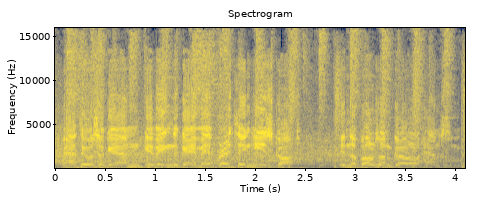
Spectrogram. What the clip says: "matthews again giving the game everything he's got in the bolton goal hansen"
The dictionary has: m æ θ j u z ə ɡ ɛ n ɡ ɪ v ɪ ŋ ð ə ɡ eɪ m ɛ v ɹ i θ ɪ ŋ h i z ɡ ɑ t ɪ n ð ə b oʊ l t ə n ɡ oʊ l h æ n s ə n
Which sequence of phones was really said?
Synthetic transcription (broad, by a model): m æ θ j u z ə ɡ ɛ n ɡ ɪ v ɪ ŋ ð ə ɡ eɪ m ɛ v ɹ i θ ɪ ŋ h i z ɡ ɑ t ɪ n ð ə b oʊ l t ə n ɡ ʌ l h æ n s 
